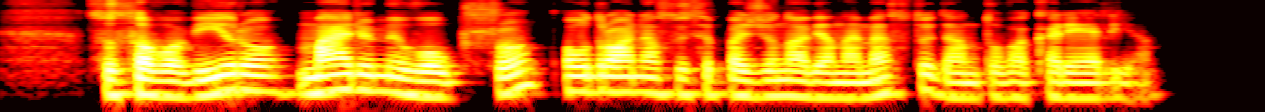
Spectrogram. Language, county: Lithuanian, Klaipėda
